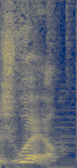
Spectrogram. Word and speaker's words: joueur: You say un joueur. – Un joueur. – Un joueur. – Un joueur. You spell it J-O-U-E-U-R.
